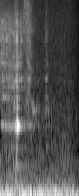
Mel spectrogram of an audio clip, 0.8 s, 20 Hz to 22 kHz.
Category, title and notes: Music > Solo instrument
Marimba Loose Keys Notes Tones and Vibrations 30-001
percussion, oneshotes, marimba, block, woodblock, wood, tink, thud, notes, loose, rustle, foley, keys, perc, fx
